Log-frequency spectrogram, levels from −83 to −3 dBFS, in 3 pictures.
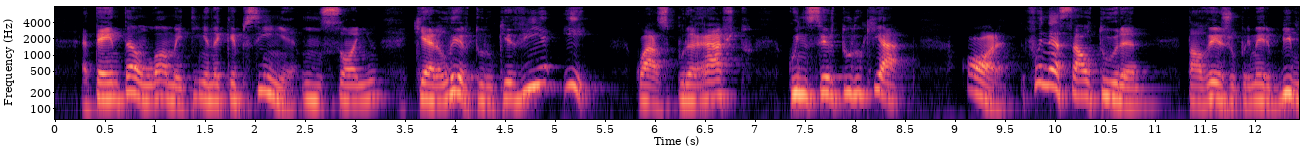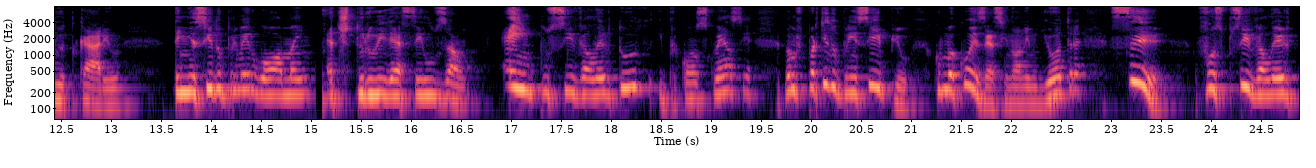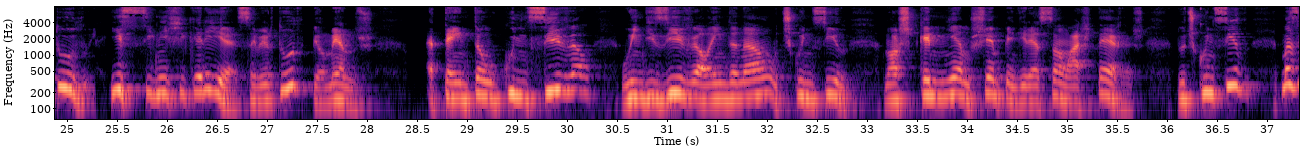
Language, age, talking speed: Portuguese, 30-49, 145 wpm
